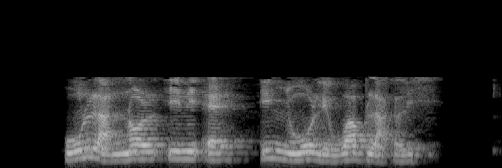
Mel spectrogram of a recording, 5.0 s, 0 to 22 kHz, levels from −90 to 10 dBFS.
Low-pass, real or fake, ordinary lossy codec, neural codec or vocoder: 7.2 kHz; real; AAC, 16 kbps; none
